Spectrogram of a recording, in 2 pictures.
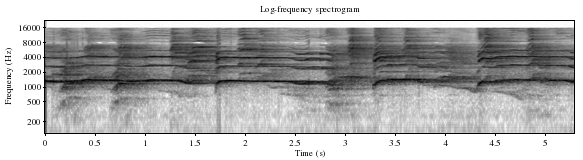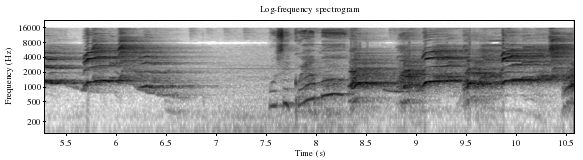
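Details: Several Chihuahuas indoors, worked up at the thought that grandma is at the door, give a string of shrill, sliding howl-barks. A brief lull comes near the seventh second before the yelping resumes.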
